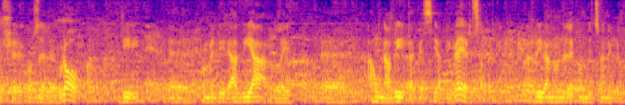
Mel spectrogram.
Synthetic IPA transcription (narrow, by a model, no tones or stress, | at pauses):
ʃeɾekɔːzelewɾɔːpa̰ | d̪i | komed̪ːiːɾeaviarle | a̰unaviːt̪akesːiad̪ivɛɾsapeɾk̟e | arːiːvanonelekond̪it̪sːjɔːnike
